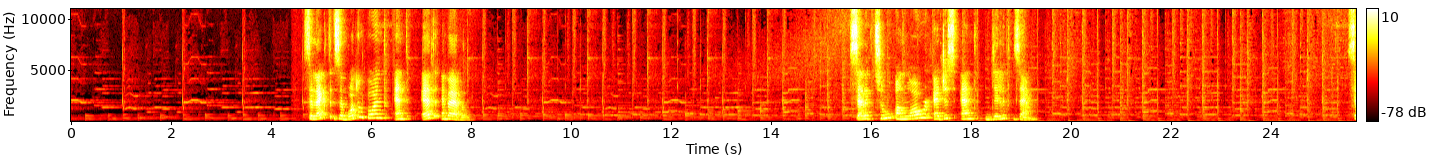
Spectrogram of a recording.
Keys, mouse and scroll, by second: 1.5 x, 4.3-5.4 middle drag, 5.9 scroll up 1, 6.3 shift+middle click, 8.2 click, 9.9 ctrl+shift+b, 13.2 click, 14.2 2, 15.5 click, 16.6 shift+click, 17.5 shift+click, 18.4 shift+click, 19.3 shift+click, 20.0 shift+click, 20.5 x, 24.3 KP_1, 25.3 3.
